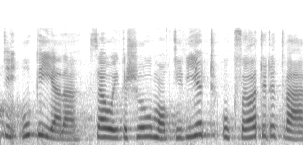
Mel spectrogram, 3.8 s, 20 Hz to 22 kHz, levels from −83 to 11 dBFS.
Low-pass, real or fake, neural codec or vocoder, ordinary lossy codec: 9.9 kHz; fake; codec, 16 kHz in and 24 kHz out, 1.1 kbps, FireRedTTS-2 codec; none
